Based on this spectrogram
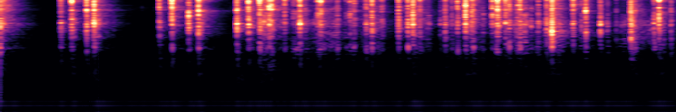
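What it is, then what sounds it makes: Plastic computer keyboard tapped with metal nails. A gloved hand with metal claw nails taps rapidly on the keycaps of a full-size black plastic RGB backlit computer keyboard. The sharp, bright clicks come in quick, uneven bursts with brief pauses near the start, and each one dies away almost at once.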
